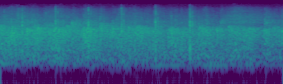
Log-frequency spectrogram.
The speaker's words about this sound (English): Come on, praise Jesus. Let's give that a clap.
